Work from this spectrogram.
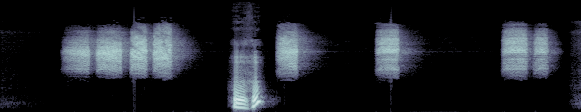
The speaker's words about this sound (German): Ja, der wird auch manchmal als die Waldpolizei tatsächlich oder als Waldwächter Waldpolizei, bezeichnet. Ja, stimmt. Weil, mhm. Waldpolizei, weil dieser, dieser Ruf oft erscheint, wenn der Vogel irgendwie gerade gestresst ist,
